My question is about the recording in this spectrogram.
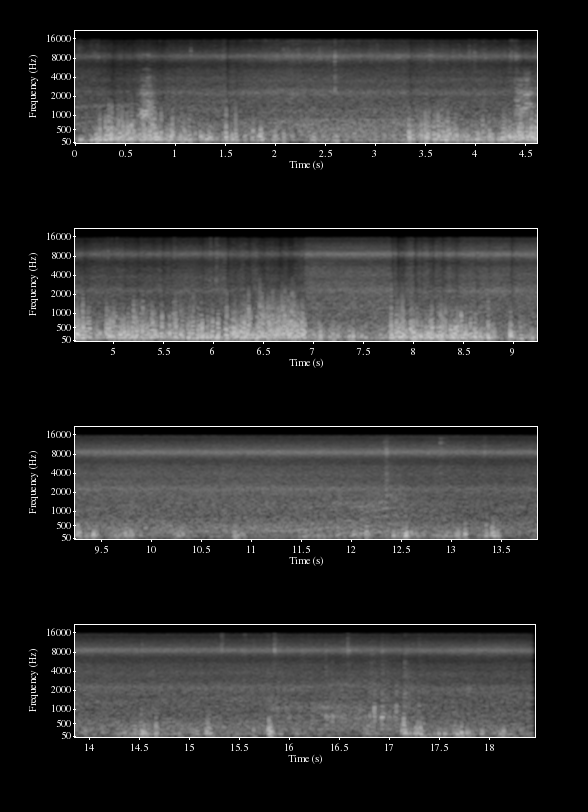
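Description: Strong gusty storm wind buffeting the phone's microphone, coming in loud surges during the first half and settling into a steadier rush later.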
